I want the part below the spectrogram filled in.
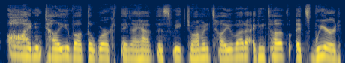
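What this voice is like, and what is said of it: Raspy voice. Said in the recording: “My voice doesn't sound like this all the time ... it's not as raspy”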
